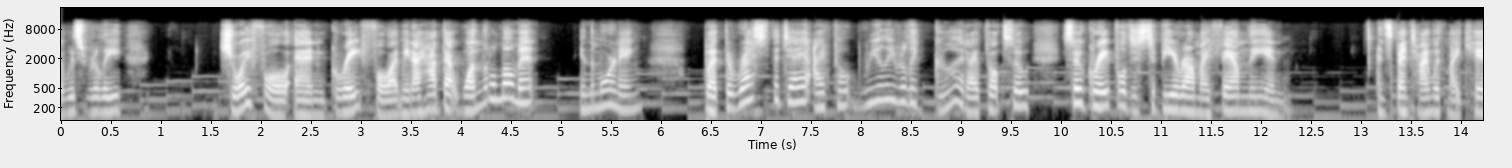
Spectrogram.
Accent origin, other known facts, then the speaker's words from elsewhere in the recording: San Diego, California, United States; I'm so grateful to be in San Diego, which is my hometown where I grew up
